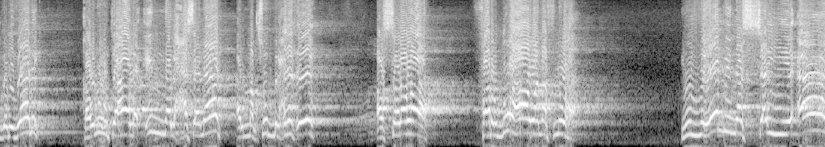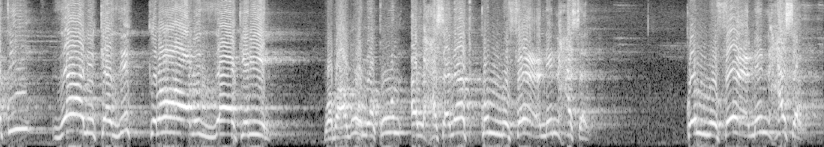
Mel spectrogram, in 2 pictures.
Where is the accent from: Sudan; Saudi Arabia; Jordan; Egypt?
Egypt; يعني عندنا أمران، عندنا كمصريين الفتوى يعني الإجابة فيهم سهلة جدا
